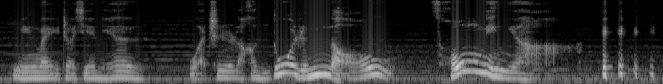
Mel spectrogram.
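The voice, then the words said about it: Crow demon voice, sneering laugh. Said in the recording (Chinese): “乌鸦精嘿嘿一笑，说道 ... 乌鸦精说着，还发出两声乌鸦的叫声，好像嘲讽莫凡一样”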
